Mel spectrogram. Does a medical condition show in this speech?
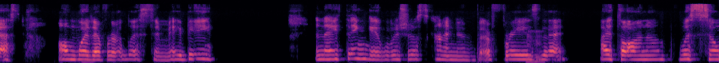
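Yes: ALS; atypical case.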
